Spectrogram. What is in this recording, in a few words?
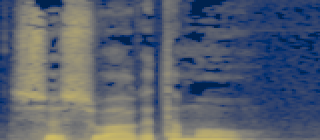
"welcome", Telugu; susvaagatam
